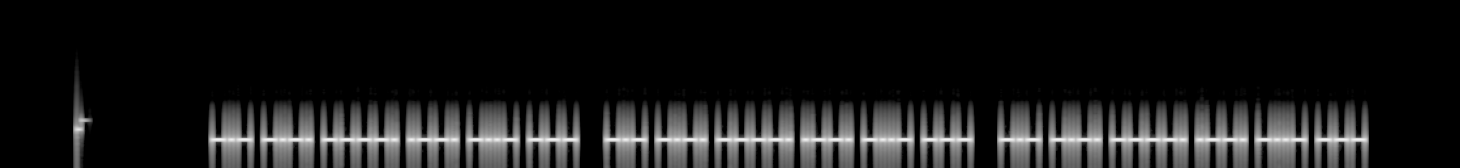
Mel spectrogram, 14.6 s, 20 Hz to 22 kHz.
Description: Morse code, heard as a keyed tone, about 28 wpm, 700 Hz. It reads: KC9PXO KC9PXO KC9PXO
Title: USA Call Signs Repeated 3x 28wpm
